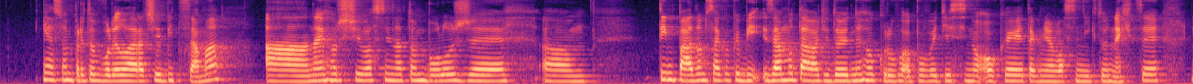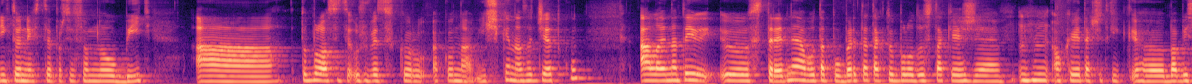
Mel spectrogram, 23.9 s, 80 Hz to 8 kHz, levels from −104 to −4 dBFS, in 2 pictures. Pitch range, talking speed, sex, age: 190-210 Hz, 180 wpm, female, 20-39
